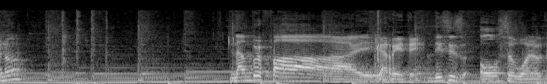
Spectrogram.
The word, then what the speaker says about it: carrete: So it's ca again, like California, re, as in Republic, te as in tequila, carrete, carrete.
